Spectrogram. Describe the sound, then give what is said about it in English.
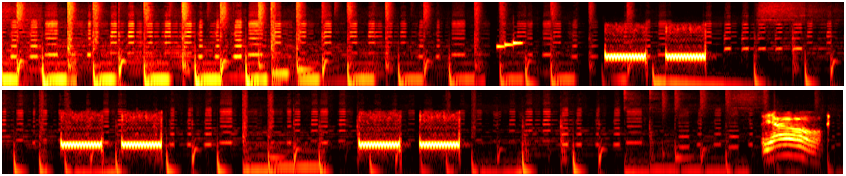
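An outgoing phone call to Cape Town rings out with three loud double-pulse ringback tones spaced a few seconds apart, after some quick dialing sounds, all over steady background music. “I'm gonna dial Cape Town right now and see who is on the other side of the phone.”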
